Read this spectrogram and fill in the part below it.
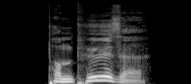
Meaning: inflection of pompös: 1. strong/mixed nominative/accusative feminine singular 2. strong nominative/accusative plural 3. weak nominative all-gender singular 4. weak accusative feminine/neuter singular
- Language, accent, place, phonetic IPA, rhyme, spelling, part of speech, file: German, Germany, Berlin, [pɔmˈpøːzə], -øːzə, pompöse, adjective, De-pompöse.ogg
